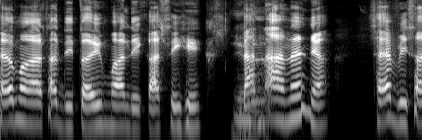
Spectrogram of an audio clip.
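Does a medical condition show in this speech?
Yes: cerebral palsy; from birth.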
